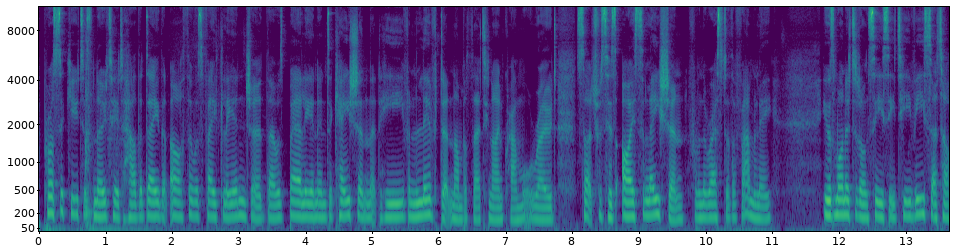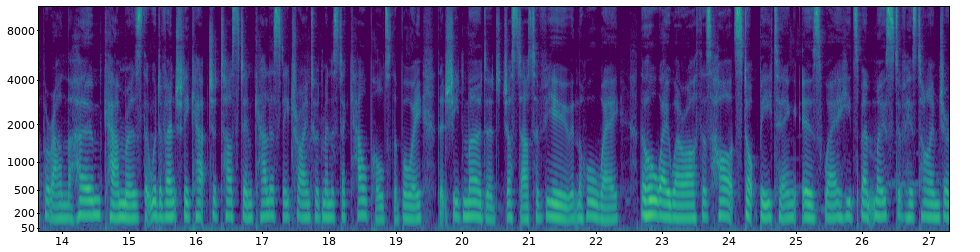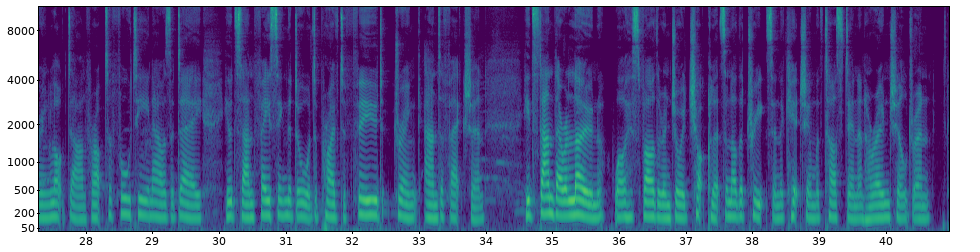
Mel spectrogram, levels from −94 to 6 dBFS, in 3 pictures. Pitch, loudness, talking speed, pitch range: 160 Hz, -31 LUFS, 185 wpm, 150-170 Hz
